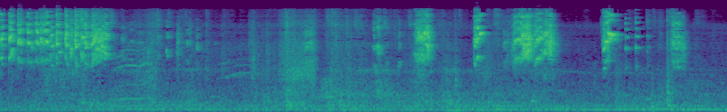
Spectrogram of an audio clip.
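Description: A green pet bird kept in a cage chirps in a burst of shrill tweets, then gives a series of short, separate chirps, close by and clear against quiet surroundings.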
